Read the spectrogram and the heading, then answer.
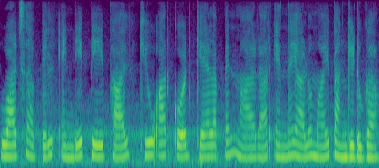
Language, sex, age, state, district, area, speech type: Malayalam, female, 18-30, Kerala, Palakkad, rural, read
